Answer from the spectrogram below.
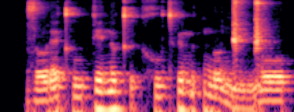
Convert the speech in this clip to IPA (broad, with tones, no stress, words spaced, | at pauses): zɤ˧ ɾɛ˧˥kʰu˧ ke˥nɵ˥ kʰʏ˩kxu˧˥tʰʏ˥mʏ˧˥k ŋɤ˥˧ŋ͡ǁy˩ŋ͡ǁo˥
